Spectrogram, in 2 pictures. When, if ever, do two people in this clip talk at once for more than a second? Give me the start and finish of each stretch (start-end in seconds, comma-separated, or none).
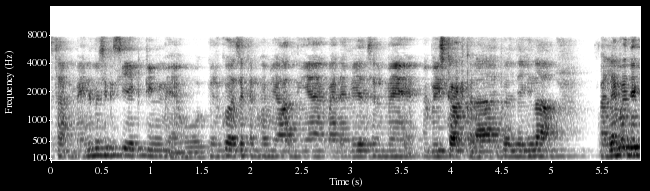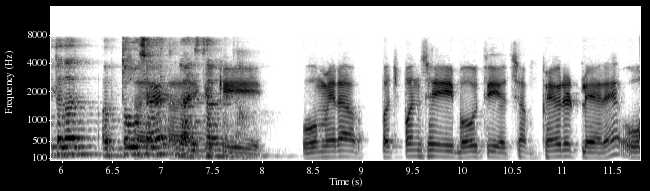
6.4-7.7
